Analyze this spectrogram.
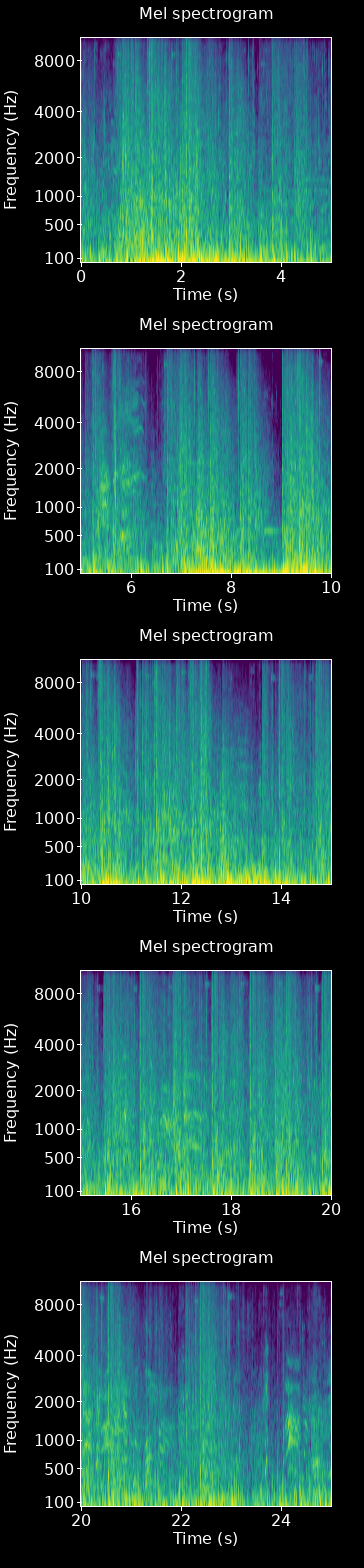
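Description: Gunshots crack repeatedly.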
